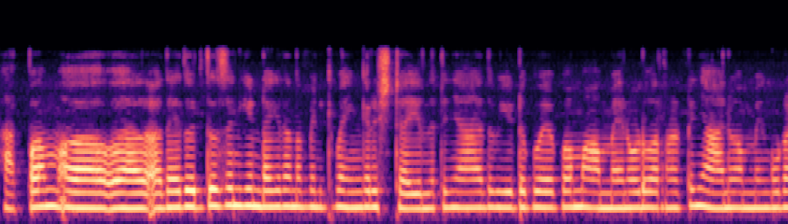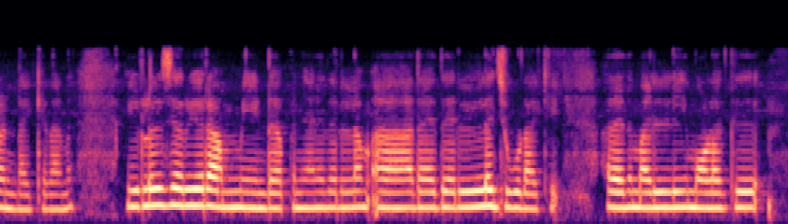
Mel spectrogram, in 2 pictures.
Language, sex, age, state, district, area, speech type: Malayalam, female, 18-30, Kerala, Wayanad, rural, spontaneous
